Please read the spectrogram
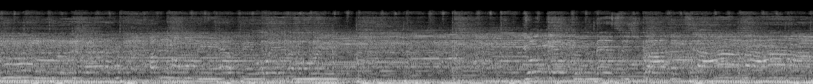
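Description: Live rock band playing loud through a concert PA: electric guitar, bass and drums, with a woman singing in the later seconds.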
